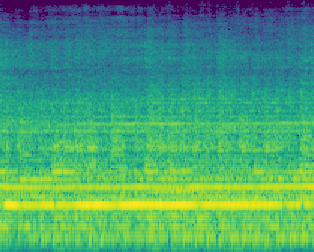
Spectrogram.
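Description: Live rock band playing, dominated by one long high note held steady for about four seconds, sliding up into pitch at the start and breaking off just before the end.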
